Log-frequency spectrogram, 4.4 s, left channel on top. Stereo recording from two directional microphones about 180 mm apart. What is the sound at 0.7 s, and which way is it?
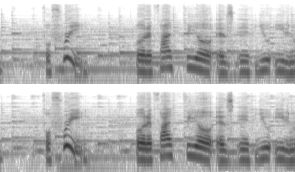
Speech, 15° left (ahead or behind).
